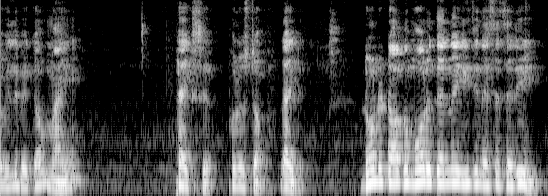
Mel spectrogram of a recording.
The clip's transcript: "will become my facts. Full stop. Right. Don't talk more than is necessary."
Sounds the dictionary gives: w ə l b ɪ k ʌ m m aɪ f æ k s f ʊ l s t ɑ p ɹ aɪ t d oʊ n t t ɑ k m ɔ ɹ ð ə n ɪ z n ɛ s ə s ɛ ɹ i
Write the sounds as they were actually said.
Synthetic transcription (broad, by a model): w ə l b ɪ k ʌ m m aɪ p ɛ k s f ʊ l s t ɑ p ɹ aɪ t d oʊ n t t ɑ k m ɔ ɹ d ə n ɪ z n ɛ s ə s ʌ ɹ i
